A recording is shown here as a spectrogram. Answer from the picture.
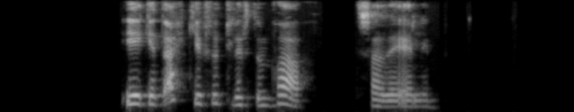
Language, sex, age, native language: Icelandic, female, 30-39, Icelandic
